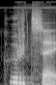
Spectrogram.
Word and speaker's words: Coertze: Coertze. Coertze, because there's an R there. Coertze, yes.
